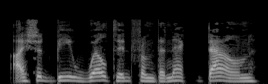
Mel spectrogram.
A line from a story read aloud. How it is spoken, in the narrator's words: she said bitterly at last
